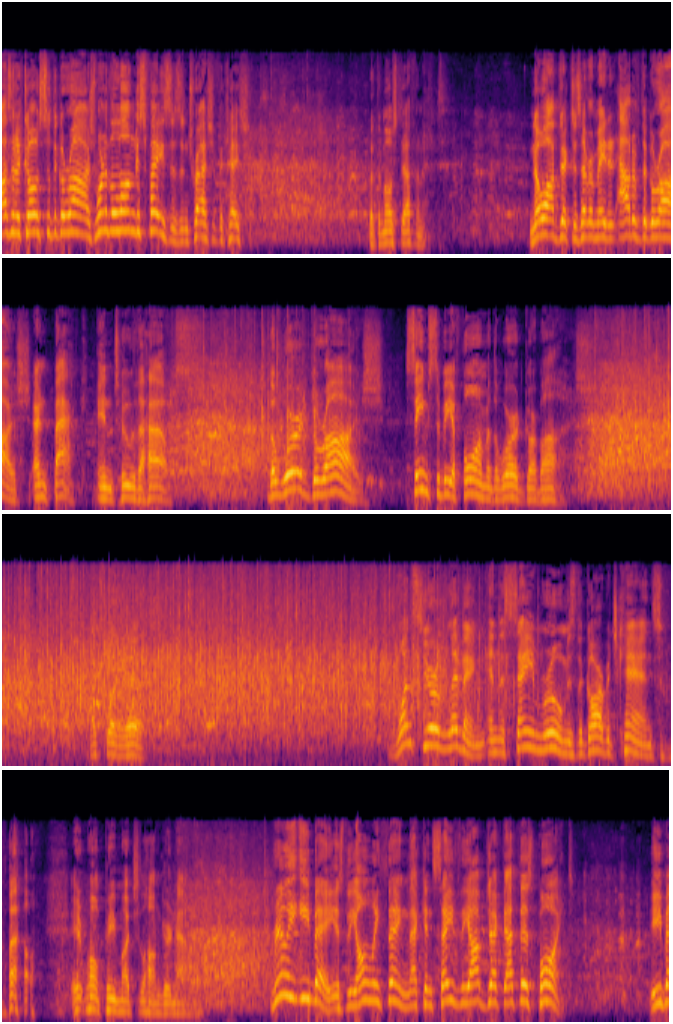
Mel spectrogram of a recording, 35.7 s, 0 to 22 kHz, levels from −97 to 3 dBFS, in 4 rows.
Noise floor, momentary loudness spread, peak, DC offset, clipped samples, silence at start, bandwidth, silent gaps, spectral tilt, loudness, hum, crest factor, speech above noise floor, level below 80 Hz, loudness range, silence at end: -47 dBFS; 14 LU; -2 dBFS; under 0.1%; under 0.1%; 0 s; 11 kHz; none; -3.5 dB/octave; -20 LUFS; none; 20 dB; 28 dB; -56 dBFS; 6 LU; 0 s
